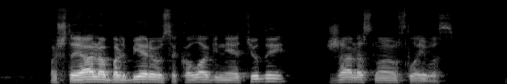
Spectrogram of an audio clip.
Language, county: Lithuanian, Vilnius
